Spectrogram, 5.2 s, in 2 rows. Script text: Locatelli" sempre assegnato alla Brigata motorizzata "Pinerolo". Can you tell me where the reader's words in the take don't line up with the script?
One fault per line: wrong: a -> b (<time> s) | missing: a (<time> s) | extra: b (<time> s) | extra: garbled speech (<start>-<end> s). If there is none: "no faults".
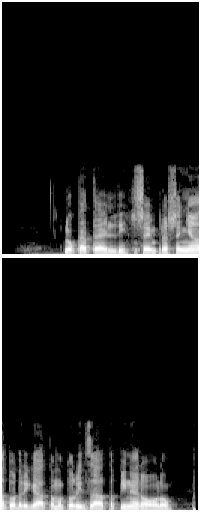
missing: alla (2.8 s)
